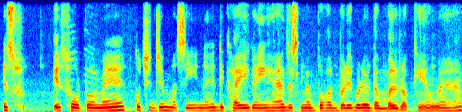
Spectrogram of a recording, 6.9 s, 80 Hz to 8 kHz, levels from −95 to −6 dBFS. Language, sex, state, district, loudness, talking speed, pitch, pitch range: Hindi, female, Himachal Pradesh, Shimla, -15 LUFS, 155 wpm, 205 Hz, 195-220 Hz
